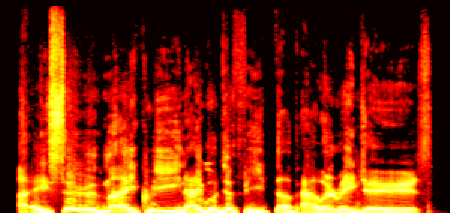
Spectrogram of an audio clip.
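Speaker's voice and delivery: rasping, rough, groveling, fawning monster servant voice. Contrasting the movie monster with the show's version, Goldar voice, fawning henchman. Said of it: "a complete simp for for for Rita".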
